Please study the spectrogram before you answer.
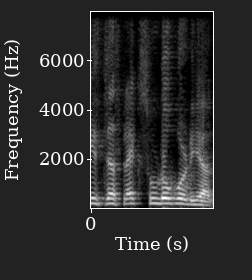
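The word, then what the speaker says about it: pseudopodia: पी is just like सूडोपोडिया का पी। सूडोपोडिया में P silent होता है।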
